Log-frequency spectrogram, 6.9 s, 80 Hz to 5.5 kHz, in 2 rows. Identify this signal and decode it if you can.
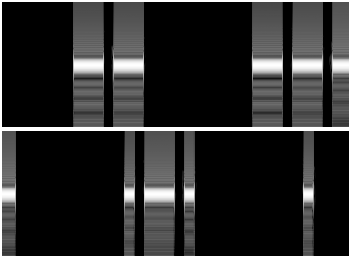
Morse code, heard as a keyed tone, about 12 wpm, spaced as for 6 wpm, 650 Hz. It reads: MORE
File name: Engelske ord 12-6 wpm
